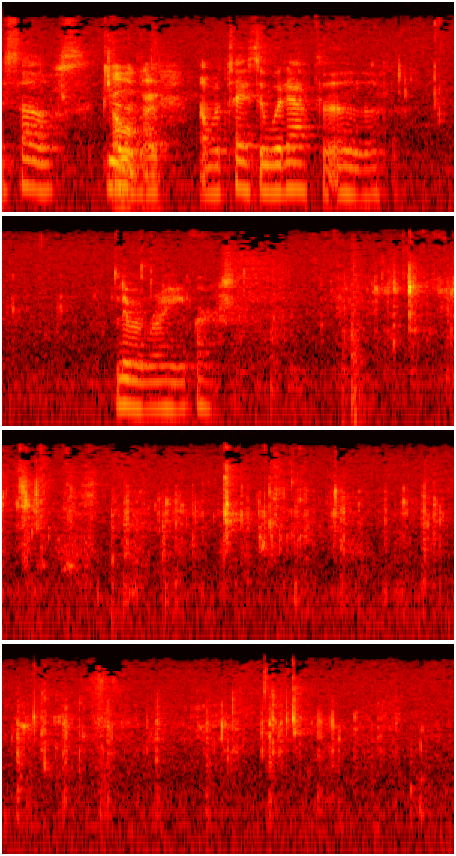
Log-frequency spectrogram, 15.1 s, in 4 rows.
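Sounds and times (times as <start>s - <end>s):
wet chewing and mouth sounds: 3.2s - 5.1s, 6.4s - 15.0s.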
